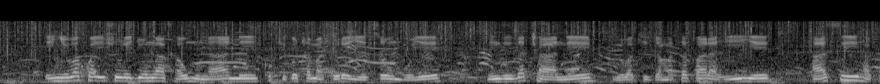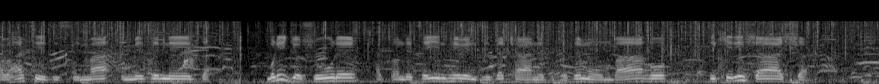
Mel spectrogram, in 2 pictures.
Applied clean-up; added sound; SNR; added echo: none; Crackle; 10 dB; none.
